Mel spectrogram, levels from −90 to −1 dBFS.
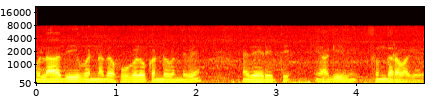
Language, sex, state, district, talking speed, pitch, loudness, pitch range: Kannada, male, Karnataka, Belgaum, 85 wpm, 105 Hz, -18 LUFS, 95-105 Hz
